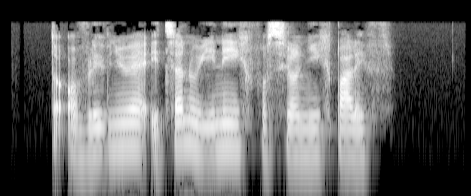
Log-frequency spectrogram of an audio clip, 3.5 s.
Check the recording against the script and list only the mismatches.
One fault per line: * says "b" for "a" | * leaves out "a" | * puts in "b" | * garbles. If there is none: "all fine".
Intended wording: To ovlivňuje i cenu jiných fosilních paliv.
all fine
